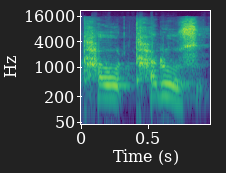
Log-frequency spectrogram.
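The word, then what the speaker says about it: Tarsus: 곳입니다 예 다음 사진 보여주시면이 다소가 오늘날에 이렇게 발음합니다 타스가 타우스 타우스 이게 문인데요 실제로 굉장히 오래된 거 같이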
